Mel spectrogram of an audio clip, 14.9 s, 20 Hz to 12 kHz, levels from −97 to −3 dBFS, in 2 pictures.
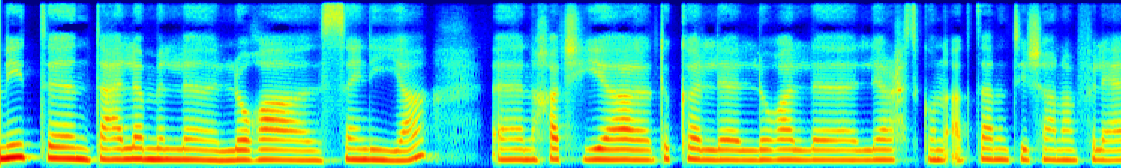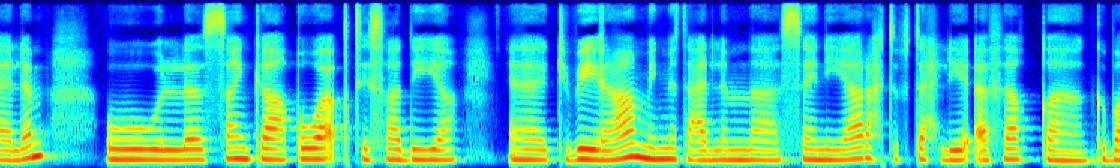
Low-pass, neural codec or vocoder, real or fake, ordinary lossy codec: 10.8 kHz; codec, 24 kHz, 0.9 kbps, WavTokenizer, large speech release; fake; none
